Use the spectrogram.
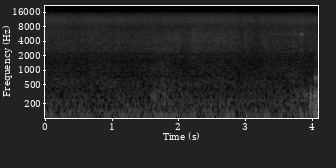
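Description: Scallops sear in a hot pan right after being flipped, a steady, even sizzle and hiss holding at a constant low level throughout with no talking over it.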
